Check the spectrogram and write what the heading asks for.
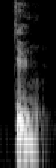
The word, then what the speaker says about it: Doune: doon the rabbit hole for those that don't understand in scotland down sometimes is pronounced dune and there's an area or place nearby where we're filming and we're not filming where the festival is and i'm filming called doom which is d-o-u-n-e and dune isn't down it's dwn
